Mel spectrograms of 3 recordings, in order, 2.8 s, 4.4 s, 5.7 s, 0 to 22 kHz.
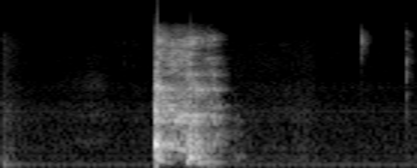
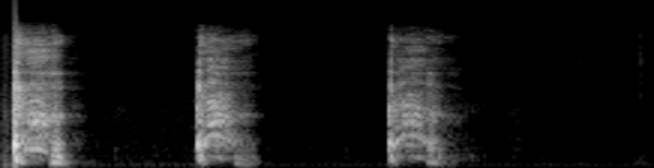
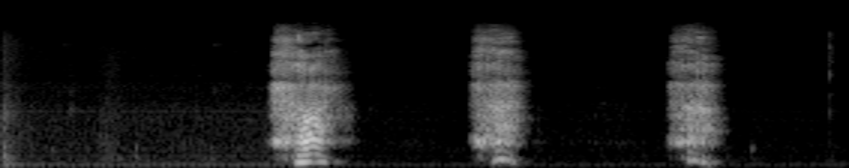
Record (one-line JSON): {"cough_length": "2.8 s", "cough_amplitude": 32768, "cough_signal_mean_std_ratio": 0.25, "three_cough_length": "4.4 s", "three_cough_amplitude": 32768, "three_cough_signal_mean_std_ratio": 0.27, "exhalation_length": "5.7 s", "exhalation_amplitude": 25377, "exhalation_signal_mean_std_ratio": 0.29, "survey_phase": "beta (2021-08-13 to 2022-03-07)", "age": "65+", "gender": "Male", "wearing_mask": "No", "symptom_none": true, "smoker_status": "Ex-smoker", "respiratory_condition_asthma": false, "respiratory_condition_other": false, "recruitment_source": "REACT", "submission_delay": "2 days", "covid_test_result": "Negative", "covid_test_method": "RT-qPCR", "influenza_a_test_result": "Negative", "influenza_b_test_result": "Negative"}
